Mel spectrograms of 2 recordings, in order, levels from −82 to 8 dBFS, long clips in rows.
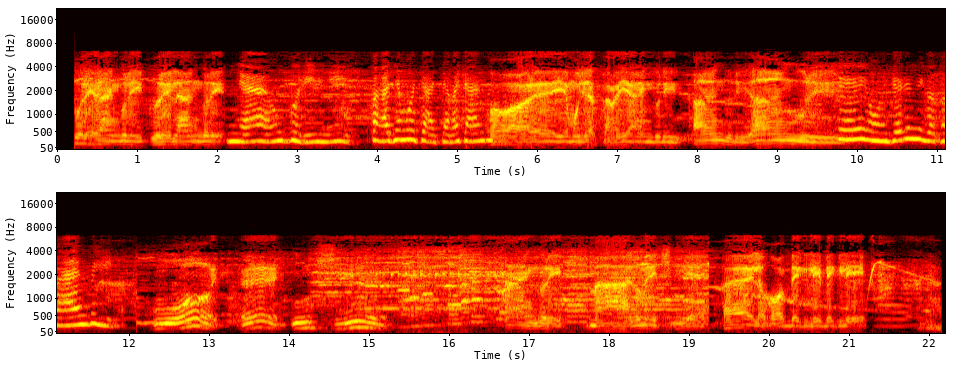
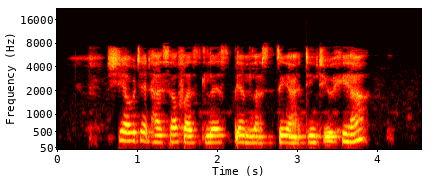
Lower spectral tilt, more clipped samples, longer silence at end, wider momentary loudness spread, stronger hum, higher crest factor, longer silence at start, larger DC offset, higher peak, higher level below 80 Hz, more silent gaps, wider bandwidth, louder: about the same, -3.5 dB/octave vs -2.5 dB/octave; neither; second, 0.05 s vs 0.7 s; first, 8 LU vs 5 LU; neither; about the same, 16 dB vs 16 dB; second, 0.2 s vs 0.35 s; neither; about the same, -2 dBFS vs 0 dBFS; about the same, -62 dBFS vs -58 dBFS; neither; second, 6.6 kHz vs 8 kHz; about the same, -16 LUFS vs -15 LUFS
